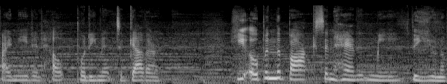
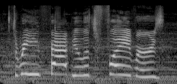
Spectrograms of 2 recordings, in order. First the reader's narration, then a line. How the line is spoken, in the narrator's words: I yelled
